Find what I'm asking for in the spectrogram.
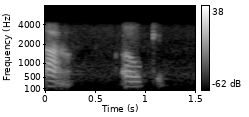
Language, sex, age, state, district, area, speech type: Malayalam, female, 18-30, Kerala, Thrissur, rural, conversation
